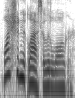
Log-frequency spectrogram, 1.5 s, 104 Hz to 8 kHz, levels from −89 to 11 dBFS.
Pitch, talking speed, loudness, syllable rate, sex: 200 Hz, 280 wpm, -14 LUFS, 6.6 syllables/s, female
